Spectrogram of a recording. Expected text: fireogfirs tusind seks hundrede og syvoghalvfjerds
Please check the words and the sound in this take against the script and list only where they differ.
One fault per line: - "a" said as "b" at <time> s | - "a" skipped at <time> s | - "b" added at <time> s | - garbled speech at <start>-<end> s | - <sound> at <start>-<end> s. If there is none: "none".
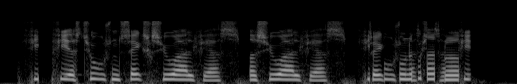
- dropout at 0.4-0.5 s
- "hundrede" said as "syvoghalvfjerds" at 1.5 s
- garbled speech at 3.6-4.7 s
